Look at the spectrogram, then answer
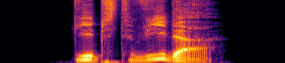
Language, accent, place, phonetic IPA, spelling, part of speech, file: German, Germany, Berlin, [ˌɡiːpst ˈviːdɐ], gibst wieder, verb, De-gibst wieder.ogg
- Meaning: second-person singular present of wiedergeben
